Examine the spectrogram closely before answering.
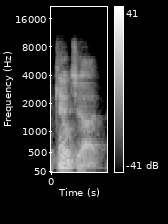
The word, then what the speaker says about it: Catchot: Now, have I pronounced that right? Yeah, that's right. Catchot.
